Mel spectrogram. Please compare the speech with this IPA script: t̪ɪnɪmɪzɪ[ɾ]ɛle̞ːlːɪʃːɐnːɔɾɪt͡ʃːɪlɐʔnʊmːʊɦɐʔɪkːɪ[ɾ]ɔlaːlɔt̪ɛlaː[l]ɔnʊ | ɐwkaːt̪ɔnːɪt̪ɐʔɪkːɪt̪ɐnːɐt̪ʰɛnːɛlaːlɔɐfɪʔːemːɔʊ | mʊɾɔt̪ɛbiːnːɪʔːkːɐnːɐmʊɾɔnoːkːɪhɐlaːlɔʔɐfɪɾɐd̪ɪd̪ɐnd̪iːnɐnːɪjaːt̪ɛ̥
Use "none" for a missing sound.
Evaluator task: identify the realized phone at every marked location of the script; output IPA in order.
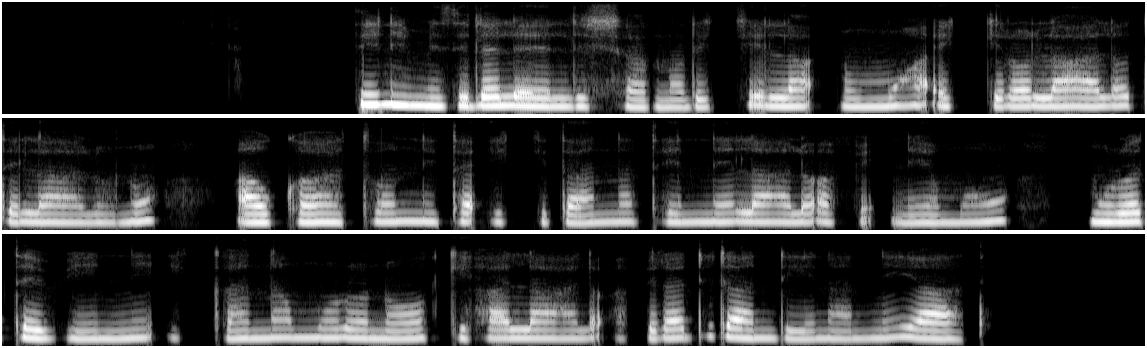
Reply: l, ɾ, l

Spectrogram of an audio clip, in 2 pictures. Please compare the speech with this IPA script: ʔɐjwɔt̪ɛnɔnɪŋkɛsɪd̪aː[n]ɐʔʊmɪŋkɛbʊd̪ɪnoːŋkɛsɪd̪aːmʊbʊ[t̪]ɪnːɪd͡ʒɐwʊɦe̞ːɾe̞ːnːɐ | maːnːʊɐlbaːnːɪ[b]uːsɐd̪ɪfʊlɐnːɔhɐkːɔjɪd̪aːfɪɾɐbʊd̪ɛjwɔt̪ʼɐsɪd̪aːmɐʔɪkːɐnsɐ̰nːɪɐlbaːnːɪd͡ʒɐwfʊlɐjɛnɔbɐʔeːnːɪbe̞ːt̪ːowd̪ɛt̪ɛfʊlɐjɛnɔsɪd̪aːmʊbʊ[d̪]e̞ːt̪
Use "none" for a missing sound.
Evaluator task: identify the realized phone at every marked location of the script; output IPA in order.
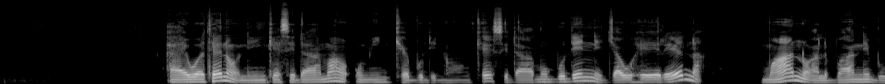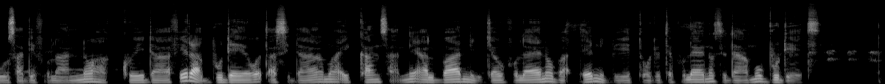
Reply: m, d̪, b, d̪

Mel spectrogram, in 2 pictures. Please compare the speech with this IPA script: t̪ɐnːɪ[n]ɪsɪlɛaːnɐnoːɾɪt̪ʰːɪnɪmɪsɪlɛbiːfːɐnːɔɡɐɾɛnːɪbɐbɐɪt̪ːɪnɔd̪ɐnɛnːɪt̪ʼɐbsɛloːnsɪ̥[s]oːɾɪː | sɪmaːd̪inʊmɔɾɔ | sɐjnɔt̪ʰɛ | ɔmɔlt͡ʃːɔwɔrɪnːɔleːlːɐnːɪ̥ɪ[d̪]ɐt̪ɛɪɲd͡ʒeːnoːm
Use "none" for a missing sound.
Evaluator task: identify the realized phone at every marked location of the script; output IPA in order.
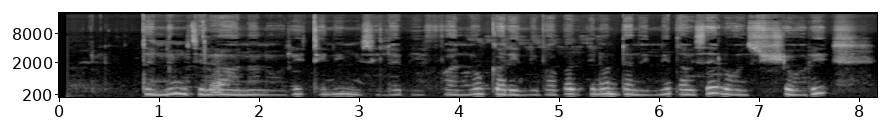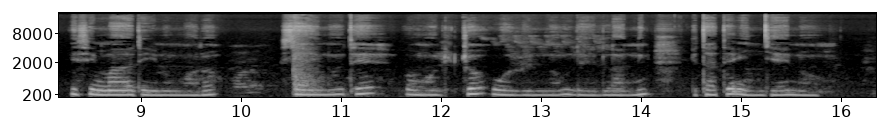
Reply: m, ʃ, t̪

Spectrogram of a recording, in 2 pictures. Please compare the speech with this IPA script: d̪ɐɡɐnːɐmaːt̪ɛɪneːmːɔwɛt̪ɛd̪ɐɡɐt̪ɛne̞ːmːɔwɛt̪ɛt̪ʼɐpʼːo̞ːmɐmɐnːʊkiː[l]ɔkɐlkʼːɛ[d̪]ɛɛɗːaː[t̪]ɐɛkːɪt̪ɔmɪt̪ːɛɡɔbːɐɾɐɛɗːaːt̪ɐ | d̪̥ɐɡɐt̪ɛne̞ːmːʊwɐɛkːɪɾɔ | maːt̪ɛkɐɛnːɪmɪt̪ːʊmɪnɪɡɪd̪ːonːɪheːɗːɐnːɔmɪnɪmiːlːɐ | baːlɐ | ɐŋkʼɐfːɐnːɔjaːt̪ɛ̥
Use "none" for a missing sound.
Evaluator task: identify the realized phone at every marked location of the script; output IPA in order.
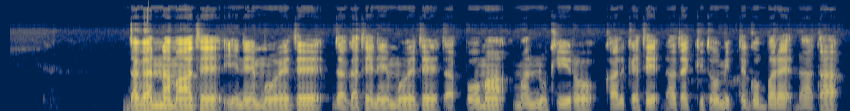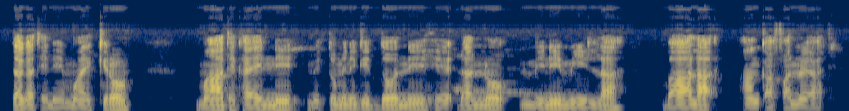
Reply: ɾ, t̪, t̪

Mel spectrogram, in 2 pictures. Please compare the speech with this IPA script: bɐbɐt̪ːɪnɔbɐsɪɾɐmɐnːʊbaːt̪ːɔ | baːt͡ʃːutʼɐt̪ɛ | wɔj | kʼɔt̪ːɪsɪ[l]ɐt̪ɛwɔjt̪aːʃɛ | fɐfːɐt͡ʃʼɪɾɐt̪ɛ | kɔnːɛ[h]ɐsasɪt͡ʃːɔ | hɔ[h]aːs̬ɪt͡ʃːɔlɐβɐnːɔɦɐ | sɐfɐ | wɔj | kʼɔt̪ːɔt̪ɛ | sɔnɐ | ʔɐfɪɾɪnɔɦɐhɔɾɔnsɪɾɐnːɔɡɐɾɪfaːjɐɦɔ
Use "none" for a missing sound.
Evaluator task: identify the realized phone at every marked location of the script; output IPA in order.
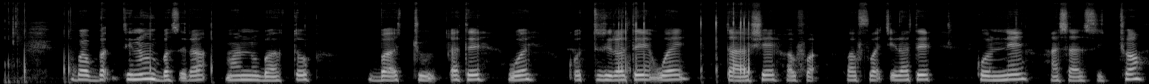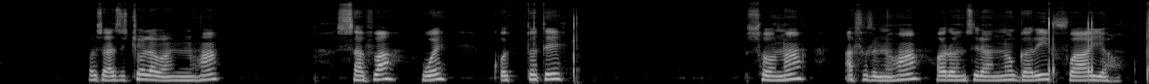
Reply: ɾ, h, s

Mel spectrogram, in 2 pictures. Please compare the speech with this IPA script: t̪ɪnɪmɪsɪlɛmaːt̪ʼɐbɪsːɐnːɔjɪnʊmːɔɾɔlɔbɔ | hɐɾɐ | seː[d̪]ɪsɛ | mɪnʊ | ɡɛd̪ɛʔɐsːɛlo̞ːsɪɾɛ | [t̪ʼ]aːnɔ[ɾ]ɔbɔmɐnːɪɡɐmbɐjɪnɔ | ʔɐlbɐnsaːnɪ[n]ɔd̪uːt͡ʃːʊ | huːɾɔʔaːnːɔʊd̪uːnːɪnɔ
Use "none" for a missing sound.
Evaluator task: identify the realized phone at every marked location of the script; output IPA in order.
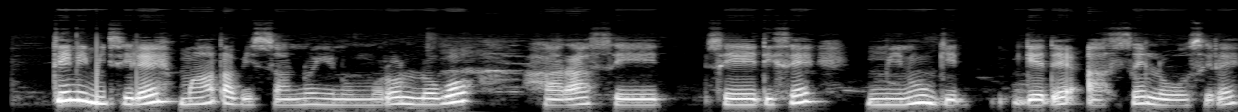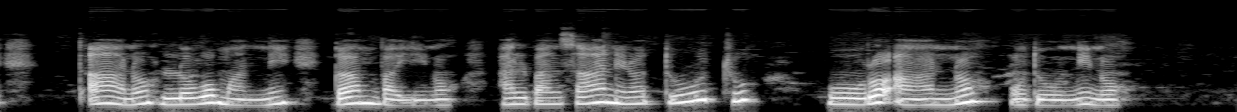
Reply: d̪, t̪ʼ, l, n

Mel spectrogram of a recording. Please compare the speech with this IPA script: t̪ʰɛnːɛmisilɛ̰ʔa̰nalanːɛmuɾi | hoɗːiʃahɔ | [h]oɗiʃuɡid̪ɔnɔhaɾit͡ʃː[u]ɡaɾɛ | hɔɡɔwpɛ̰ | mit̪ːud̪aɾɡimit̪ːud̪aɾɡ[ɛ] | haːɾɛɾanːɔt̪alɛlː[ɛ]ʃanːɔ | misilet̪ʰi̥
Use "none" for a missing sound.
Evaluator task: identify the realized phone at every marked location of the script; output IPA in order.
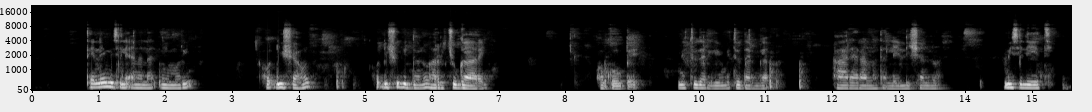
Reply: h, u, a, i

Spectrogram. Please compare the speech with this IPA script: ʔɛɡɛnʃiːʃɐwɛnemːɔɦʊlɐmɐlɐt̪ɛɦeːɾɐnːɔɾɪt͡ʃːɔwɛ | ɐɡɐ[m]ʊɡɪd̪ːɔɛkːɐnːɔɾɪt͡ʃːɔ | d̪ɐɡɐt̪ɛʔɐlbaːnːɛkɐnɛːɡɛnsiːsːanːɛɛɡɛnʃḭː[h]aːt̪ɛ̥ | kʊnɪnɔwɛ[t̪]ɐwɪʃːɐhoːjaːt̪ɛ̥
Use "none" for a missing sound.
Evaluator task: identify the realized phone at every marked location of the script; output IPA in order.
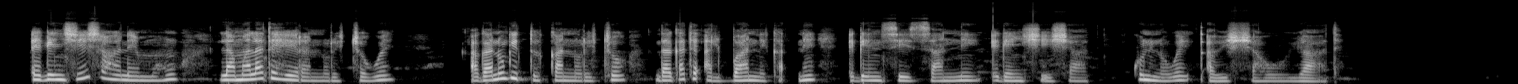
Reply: n, ʃ, t̪ʼ

